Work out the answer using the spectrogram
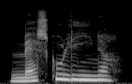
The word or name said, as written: maskulinum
